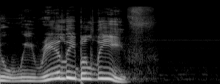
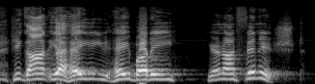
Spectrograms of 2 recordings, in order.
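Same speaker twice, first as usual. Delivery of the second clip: a mock-urgent Esther, raised voice; loud demanding plea; 3 semitones higher, 7 dB louder than usual. Esther confronting the king, loud demanding plea. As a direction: grab his sleeve and refuse to let go.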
